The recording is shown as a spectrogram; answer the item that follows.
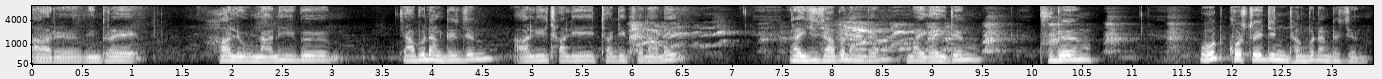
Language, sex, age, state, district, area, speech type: Bodo, male, 60+, Assam, Chirang, rural, spontaneous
